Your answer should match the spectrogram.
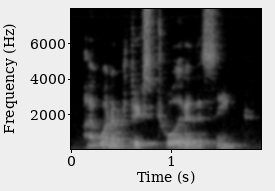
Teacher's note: So this is a positive idea, affirmative. The intonation goes down at the end.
